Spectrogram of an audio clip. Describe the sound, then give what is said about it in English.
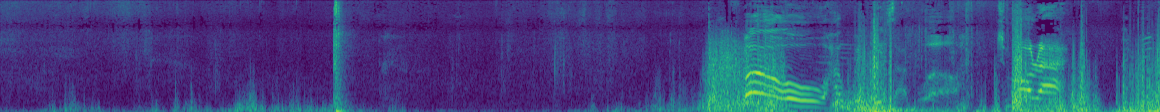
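A low rumble and a sharp click of a door opening, then strong wind roars in loudly, gusting with whistling, whining tones over the blustery noise. “Let's go into the wind.”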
